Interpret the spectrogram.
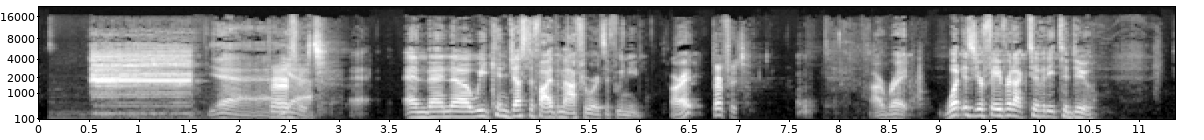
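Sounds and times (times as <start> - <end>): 
loud harsh game show buzzer: 0.5 - 1.7
speech: 1.7 - 3.0, 3.7 - 10.6.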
